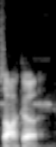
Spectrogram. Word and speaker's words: Sokka: But when you watch the live action, My name's Sokka, rhymes with Aka and Waka Waka.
